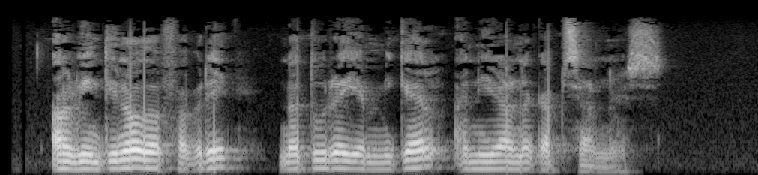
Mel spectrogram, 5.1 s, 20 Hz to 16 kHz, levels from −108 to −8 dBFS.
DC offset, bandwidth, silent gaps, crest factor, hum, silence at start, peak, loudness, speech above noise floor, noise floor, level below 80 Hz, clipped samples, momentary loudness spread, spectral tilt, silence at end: under 0.1%; 11 kHz; none; 20 dB; none; 0.35 s; -8 dBFS; -27 LUFS; 49 dB; -76 dBFS; -76 dBFS; under 0.1%; 13 LU; -5 dB/octave; 0.65 s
